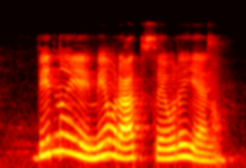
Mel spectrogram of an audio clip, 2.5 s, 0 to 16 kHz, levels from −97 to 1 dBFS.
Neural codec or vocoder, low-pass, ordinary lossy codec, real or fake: none; 7.2 kHz; Opus, 32 kbps; real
